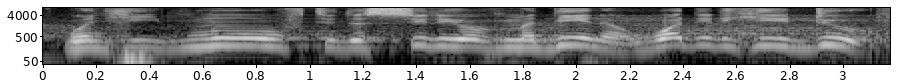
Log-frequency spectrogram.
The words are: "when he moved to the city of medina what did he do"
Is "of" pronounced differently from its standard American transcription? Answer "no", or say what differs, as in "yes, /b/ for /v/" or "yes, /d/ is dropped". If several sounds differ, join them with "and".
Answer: no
